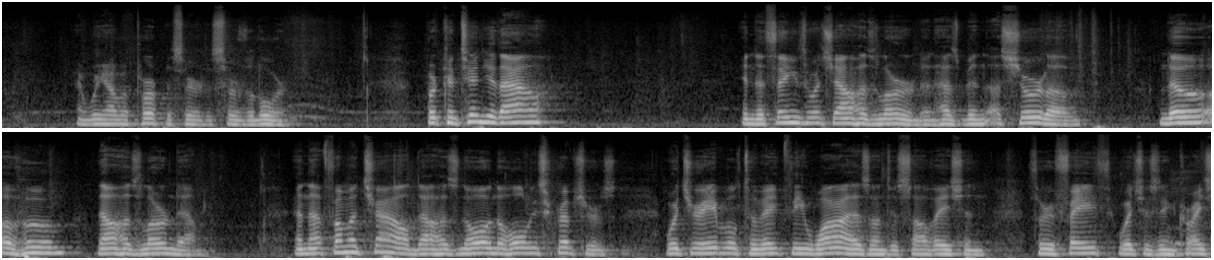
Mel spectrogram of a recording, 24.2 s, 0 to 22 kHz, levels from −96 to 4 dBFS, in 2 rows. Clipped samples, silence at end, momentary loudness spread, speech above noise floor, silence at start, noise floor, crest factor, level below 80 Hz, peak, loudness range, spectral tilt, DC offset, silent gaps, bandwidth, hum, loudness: under 0.1%; 0 s; 9 LU; 33 dB; 0.75 s; -62 dBFS; 16 dB; -50 dBFS; -14 dBFS; 4 LU; -7 dB/octave; under 0.1%; none; 15 kHz; none; -30 LUFS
